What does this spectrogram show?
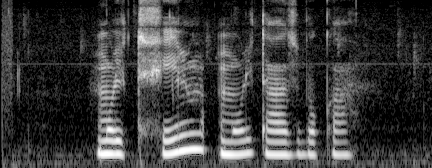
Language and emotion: Russian, neutral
